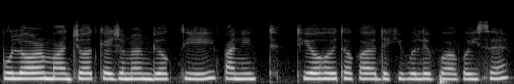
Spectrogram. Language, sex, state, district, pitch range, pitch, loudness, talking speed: Assamese, female, Assam, Kamrup Metropolitan, 255-265 Hz, 260 Hz, -15 LUFS, 130 wpm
